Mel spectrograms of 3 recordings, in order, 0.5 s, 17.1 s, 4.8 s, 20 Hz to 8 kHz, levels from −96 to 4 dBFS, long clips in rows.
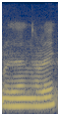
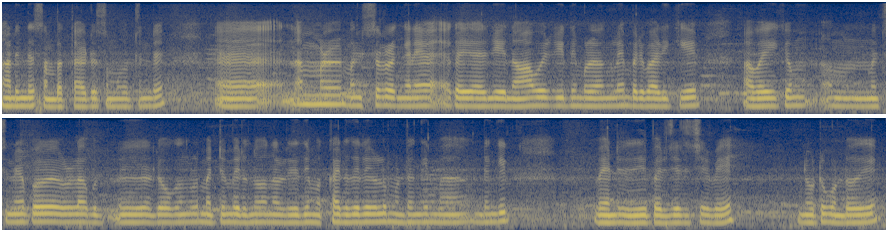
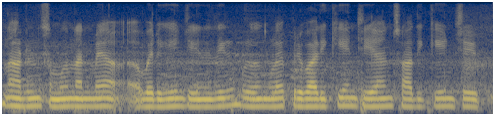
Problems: constant background noise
